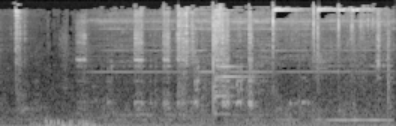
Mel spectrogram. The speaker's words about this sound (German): Jetzt habe ich mein Ticket drucken lassen. Also dieser Ticketautomat ist äh, ziemlich kompliziert.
